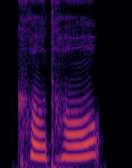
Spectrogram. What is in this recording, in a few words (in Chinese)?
"口头", Chinese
